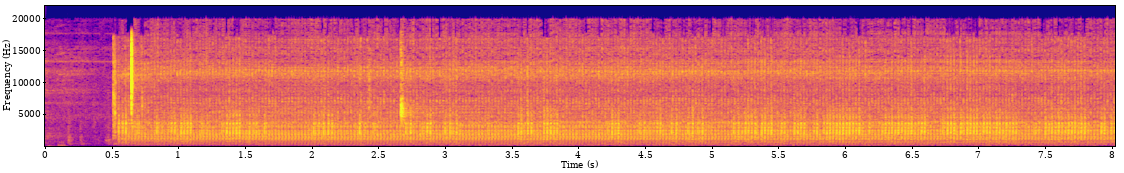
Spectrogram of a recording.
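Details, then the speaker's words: Ford F350 with 7.3L PowerStroke diesel, about 380,000 km (260,000 miles), after a fuel filter change: the key is cycled on four times for about 30 seconds each, and the fuel pump gives a steady buzzing whir as it primes normally. "just turn the key on cycle it four times about 30 seconds at a time and you'll hear the fuel pump I guess what it is what it is it just uh circulates it and primes itself"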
